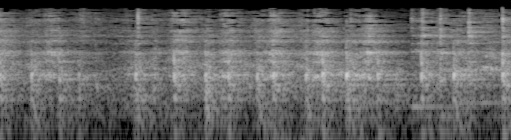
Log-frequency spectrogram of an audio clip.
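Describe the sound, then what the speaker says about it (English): A whisk stirring polenta in a pan over low heat, quick metallic clinks and scrapes repeating in a brisk rhythm, close and moderately loud with no talk. "All we have to do is stir it every few seconds or so."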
